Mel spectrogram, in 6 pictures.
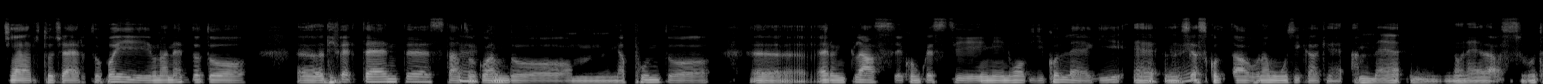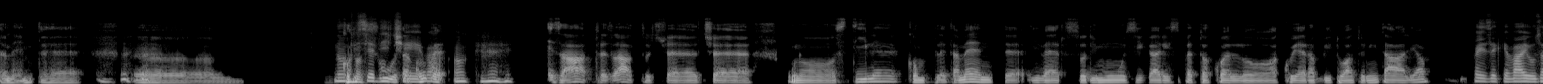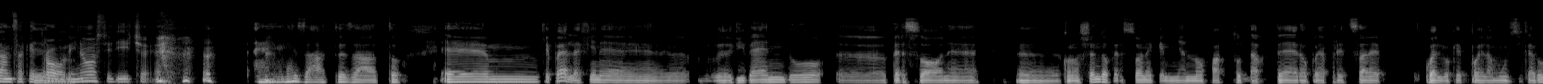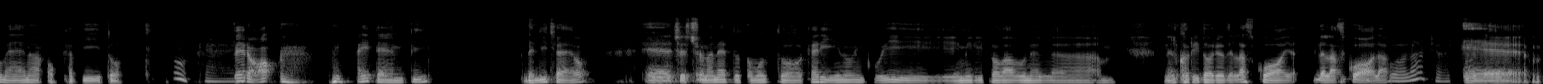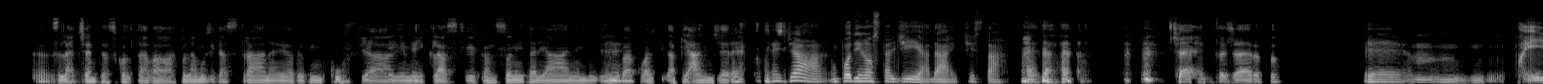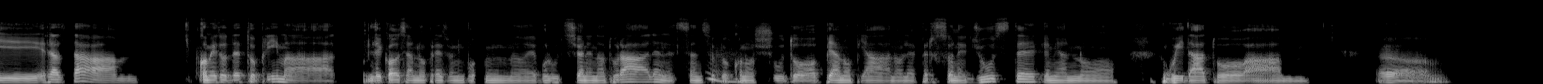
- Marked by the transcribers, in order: chuckle; tapping; laughing while speaking: "okay"; other background noise; chuckle; chuckle; chuckle; chuckle; unintelligible speech; unintelligible speech; chuckle; other noise
- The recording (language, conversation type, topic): Italian, podcast, Cosa ti aiuta a superare la paura del cambiamento?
